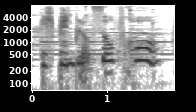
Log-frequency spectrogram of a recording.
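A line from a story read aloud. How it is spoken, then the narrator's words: Soft whisper. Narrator (German): flüsterte sie leise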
